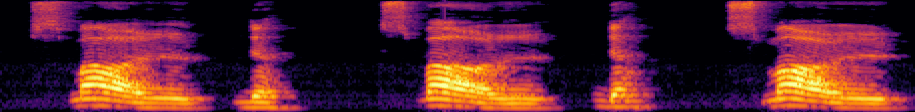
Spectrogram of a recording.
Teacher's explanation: You see l, l. L is voiced consonant sound, so ed is pronounced in voiced consonant sound too.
